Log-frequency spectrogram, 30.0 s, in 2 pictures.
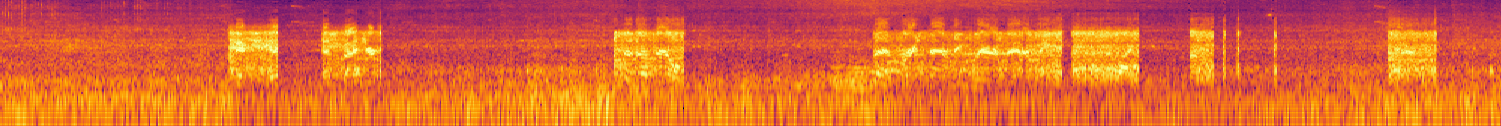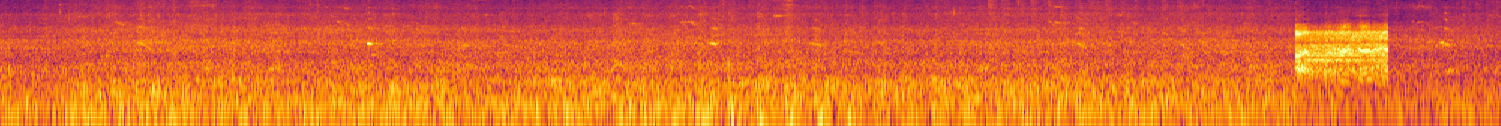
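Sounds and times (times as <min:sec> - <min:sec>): freight train cars rolling past: 0:00.0 - 0:30.0
scanner radio noise bursts: 0:02.3 - 0:03.9, 0:06.2 - 0:06.9, 0:08.7 - 0:12.9, 0:13.8 - 0:14.4, 0:28.0 - 0:29.0.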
